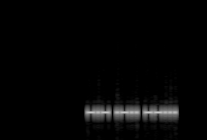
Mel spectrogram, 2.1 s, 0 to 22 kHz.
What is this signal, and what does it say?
Morse code, heard as a keyed tone, about 52 wpm, 700 Hz. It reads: KL7
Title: USA Call Sign Prefixes - Repeated 2x - 50wpm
